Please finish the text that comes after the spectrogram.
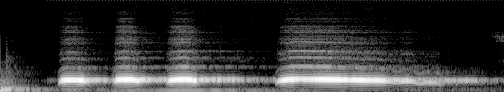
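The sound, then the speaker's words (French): An owl hoots loudly: three short, evenly spaced hoots followed by one long, drawn-out hoot that wavers and trails off at the end. “mais il sursautait quand la chouette faisait entendre son gros”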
